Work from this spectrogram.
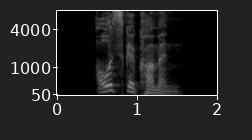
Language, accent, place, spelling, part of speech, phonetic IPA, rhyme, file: German, Germany, Berlin, ausgekommen, verb, [ˈaʊ̯sɡəˌkɔmən], -aʊ̯sɡəkɔmən, De-ausgekommen.ogg
- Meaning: past participle of auskommen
